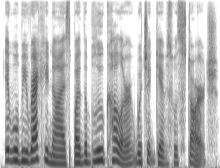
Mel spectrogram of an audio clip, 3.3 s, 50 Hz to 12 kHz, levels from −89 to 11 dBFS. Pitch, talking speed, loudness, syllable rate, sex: 175 Hz, 235 wpm, -19 LUFS, 5.7 syllables/s, female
